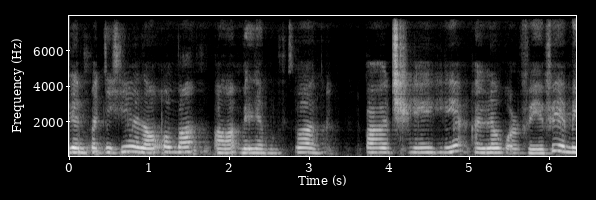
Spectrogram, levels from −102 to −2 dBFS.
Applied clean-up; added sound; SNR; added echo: neural mask model DeepFilterNet 3.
